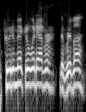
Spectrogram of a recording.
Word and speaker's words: Potomac: So third and fourth to the neighborhood of where you at, even though you're across the Potawatomi, or how do you pronounce it? The Potomac, the Potomac, or whatever, the river right there.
